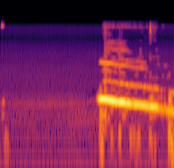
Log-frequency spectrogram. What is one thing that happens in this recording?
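A bright chime glides upward.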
